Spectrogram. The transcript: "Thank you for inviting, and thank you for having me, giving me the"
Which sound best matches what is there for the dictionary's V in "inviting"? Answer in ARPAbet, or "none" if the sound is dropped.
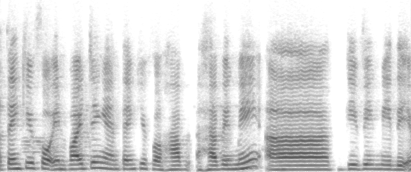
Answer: V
